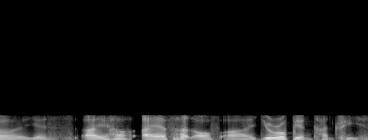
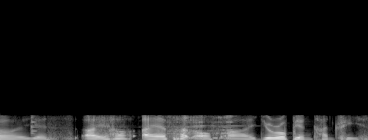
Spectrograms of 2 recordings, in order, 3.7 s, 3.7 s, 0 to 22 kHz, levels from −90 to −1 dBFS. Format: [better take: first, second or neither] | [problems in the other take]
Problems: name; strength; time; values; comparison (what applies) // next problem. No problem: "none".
first | background sound (Dishes, pots, and pans / Glass); 19 dB below the speech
